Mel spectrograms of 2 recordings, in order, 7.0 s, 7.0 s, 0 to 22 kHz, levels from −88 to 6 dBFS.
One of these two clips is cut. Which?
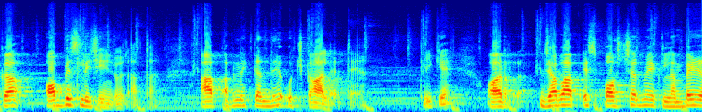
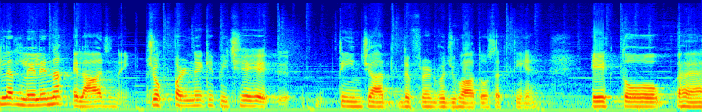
second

